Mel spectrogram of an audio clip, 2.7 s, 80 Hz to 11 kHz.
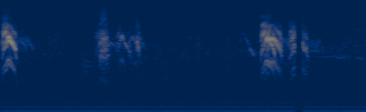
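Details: Osprey at the nest, filmed by a nest camera on March 12, 2016: two short bursts of high, sharp chirped notes about two seconds apart, over a low steady electrical hum.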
